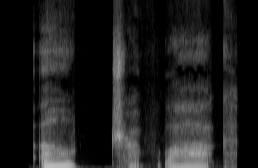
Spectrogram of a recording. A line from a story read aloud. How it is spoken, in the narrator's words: Serafina groaned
